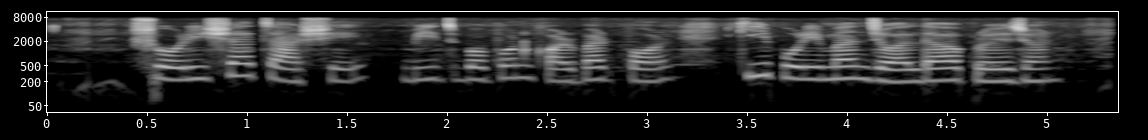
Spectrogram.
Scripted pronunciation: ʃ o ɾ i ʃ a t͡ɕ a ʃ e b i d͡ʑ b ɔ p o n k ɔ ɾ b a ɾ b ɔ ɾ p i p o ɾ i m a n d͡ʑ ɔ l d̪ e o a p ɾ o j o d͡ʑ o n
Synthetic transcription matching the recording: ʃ o ɾ i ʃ a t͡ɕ a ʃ e b i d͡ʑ b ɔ p o n k ɔ ɾ b a ɾ p ɔ ɾ k i p o ɾ i m a n d͡ʑ ɔ l d̪ e o a p ɾ o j o d͡ʑ o n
